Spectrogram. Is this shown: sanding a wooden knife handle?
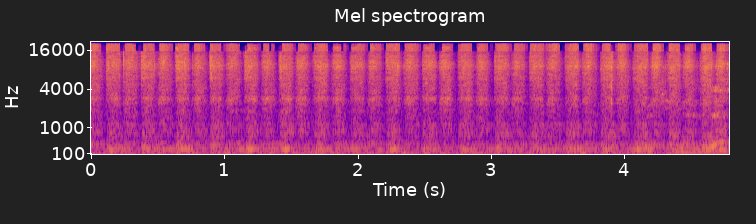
yes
